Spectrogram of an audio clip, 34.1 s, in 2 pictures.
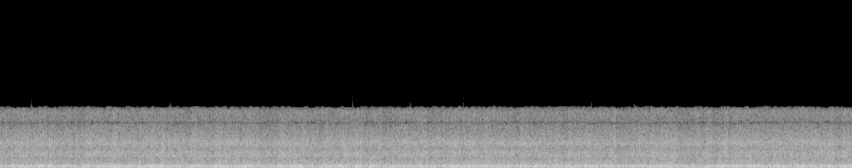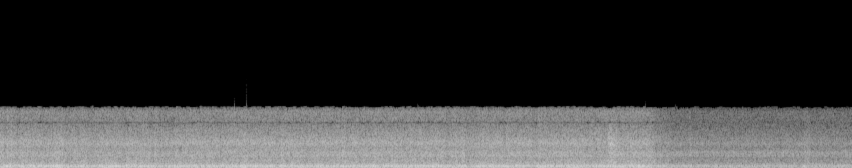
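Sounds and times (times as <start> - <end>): train wheels rolling on rails: 0.0 - 30.4
steady low hum: 0.0 - 34.0.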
